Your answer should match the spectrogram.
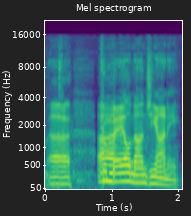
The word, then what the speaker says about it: Kumail Nanjiani: We've had some great guest stars that have been on this, that have been in Twilight Zone, and and I'm looking at Kunal Najani. I can never say his name. – Kumail Nanjiani.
